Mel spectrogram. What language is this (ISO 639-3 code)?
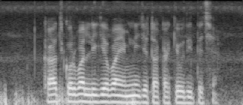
ben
